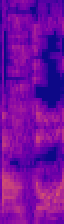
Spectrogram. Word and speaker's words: Ardent: Ardent. A-R-D-E-N-T. That E-N-T becomes an A nasal.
